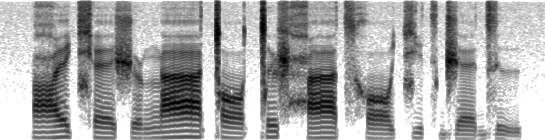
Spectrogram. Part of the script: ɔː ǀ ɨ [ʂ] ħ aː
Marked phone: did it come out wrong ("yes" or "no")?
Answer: no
